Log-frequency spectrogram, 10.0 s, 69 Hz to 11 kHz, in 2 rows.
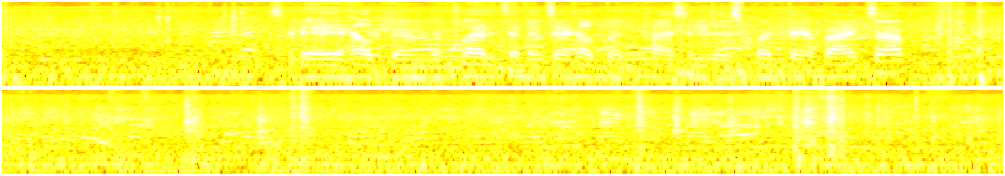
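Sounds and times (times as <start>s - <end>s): distant passenger chatter: 0.0s - 10.0s
low hum of cabin air: 0.0s - 10.0s.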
